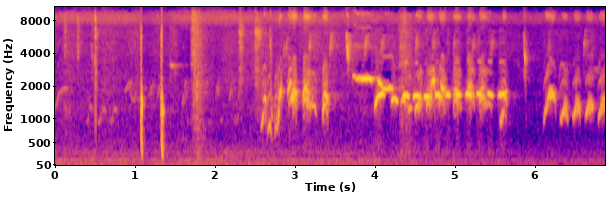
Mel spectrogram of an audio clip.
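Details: ['White-rumped shama of Aceh Tangse stock delivers a rich song: brief clicks, then a run of varied whistled phrases and a long, steady, level warble before quick repeated chirps, with a constant high whine in the background.']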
